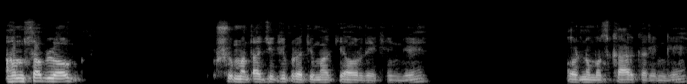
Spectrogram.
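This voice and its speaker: A man leading a guided meditation with prayer, giving step-by-step instructions in a measured, devotional manner. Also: mid-range voice, steady tone, a little mellow, no echo, muffled recording.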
